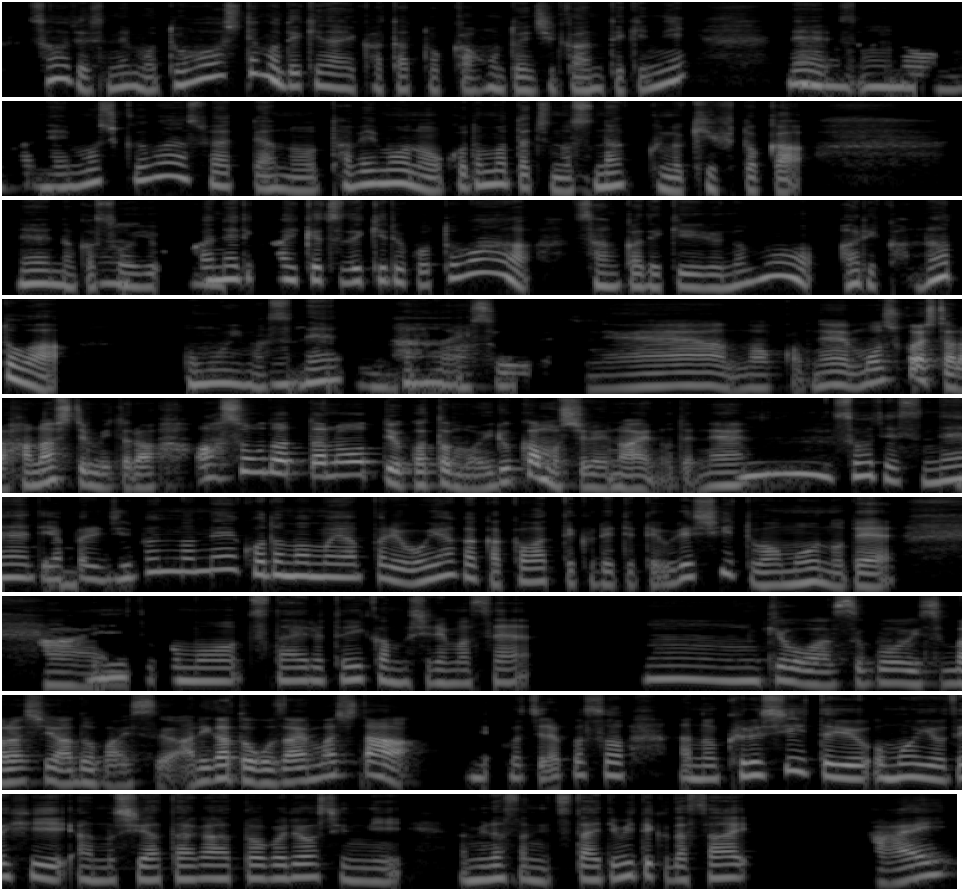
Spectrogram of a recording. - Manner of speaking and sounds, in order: unintelligible speech
- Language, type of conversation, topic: Japanese, advice, チーム内で業務量を公平に配分するために、どのように話し合えばよいですか？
